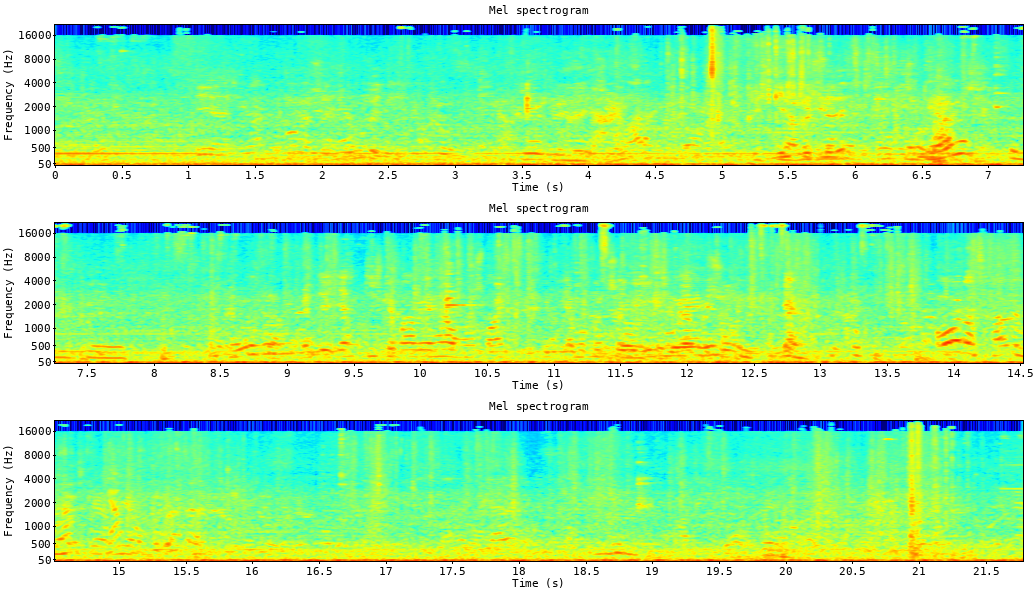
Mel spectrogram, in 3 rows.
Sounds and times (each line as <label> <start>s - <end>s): bottles placed in the shops vibrate 0.0s - 15.2s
